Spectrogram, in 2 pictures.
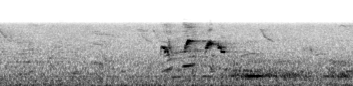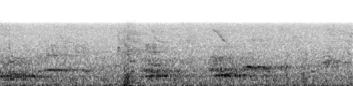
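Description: Wild bird calls: a quick burst of loud, sharp chirps about two seconds in, followed by softer, lower warbling notes, with a single click near the middle.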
